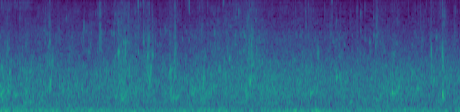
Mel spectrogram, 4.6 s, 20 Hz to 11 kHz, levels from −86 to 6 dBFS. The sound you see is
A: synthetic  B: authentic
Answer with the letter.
B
